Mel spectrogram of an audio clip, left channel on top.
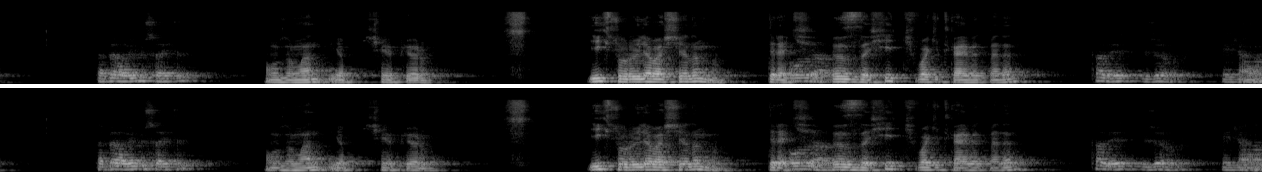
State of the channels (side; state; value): both; normal; correlation 0.61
